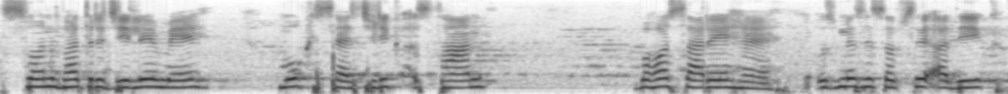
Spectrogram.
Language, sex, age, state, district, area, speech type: Hindi, female, 45-60, Uttar Pradesh, Sonbhadra, rural, spontaneous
